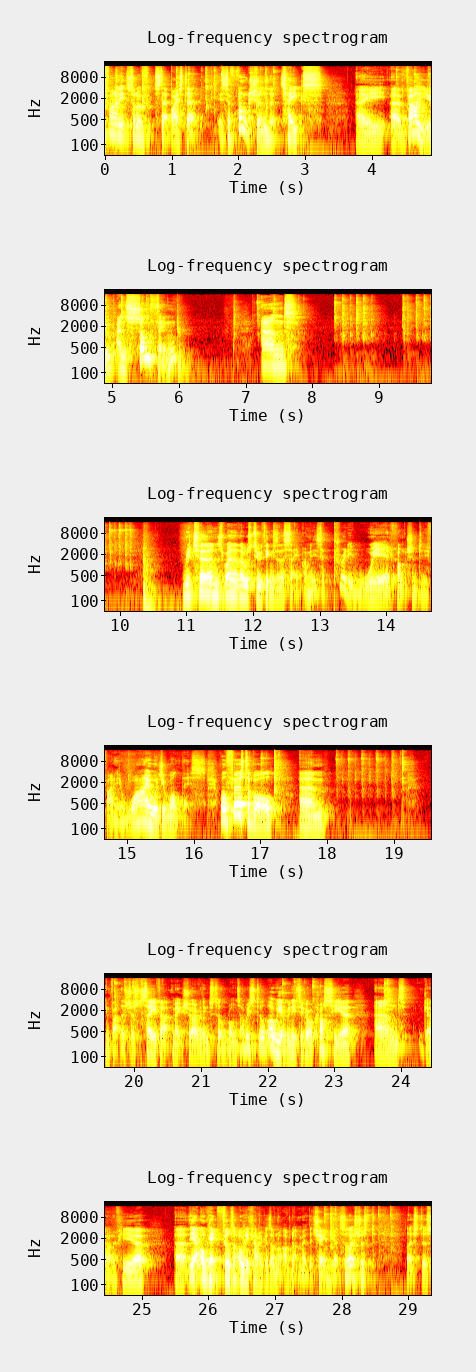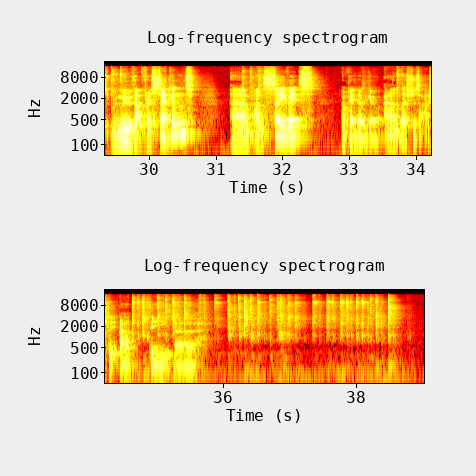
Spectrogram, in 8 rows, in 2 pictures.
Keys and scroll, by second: 0.0-0.4 typing, 2.2 typing, 4.2-5.5 typing, 9.2-10.4 typing, 16.9-18.8 typing, 19.9 typing, 23.3-24.1 typing, 28.1-29.4 typing, 31.6 typing, 33.5-38.4 typing.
